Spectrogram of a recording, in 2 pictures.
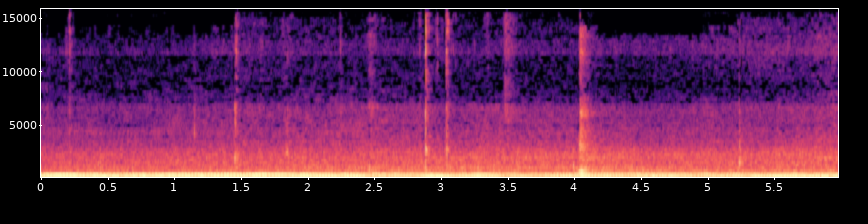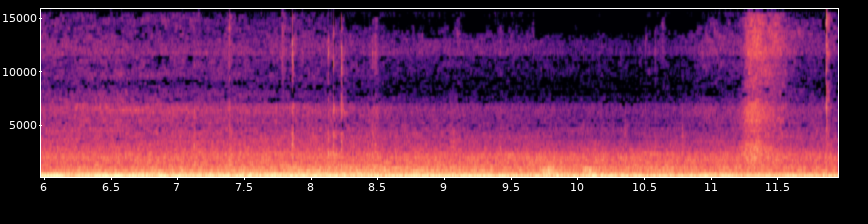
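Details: A steady low engine or motor drone fills the recording, with no animal voice standing out. A few faint clicks and knocks occur, but no hiss or meow is clear.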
